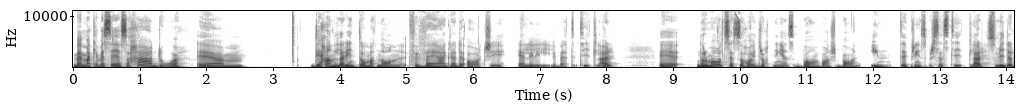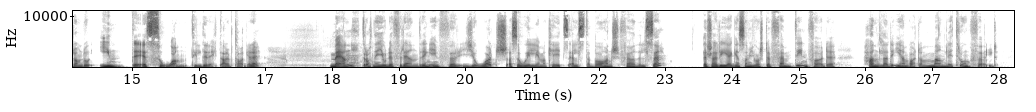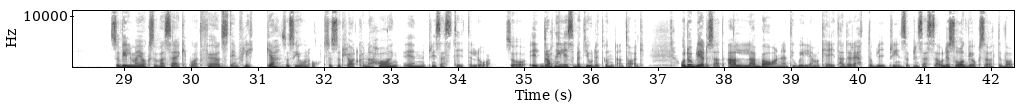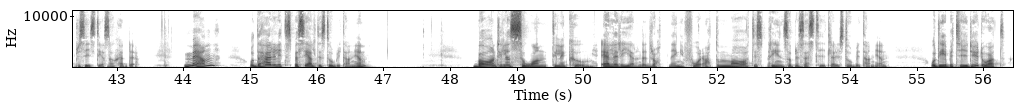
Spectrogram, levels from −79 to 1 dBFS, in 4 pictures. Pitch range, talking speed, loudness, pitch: 185-255 Hz, 170 wpm, -22 LUFS, 220 Hz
